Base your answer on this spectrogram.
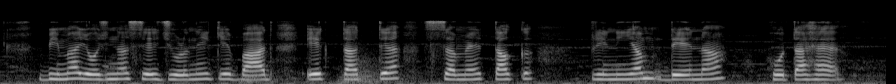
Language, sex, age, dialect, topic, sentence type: Hindi, female, 18-24, Marwari Dhudhari, banking, statement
